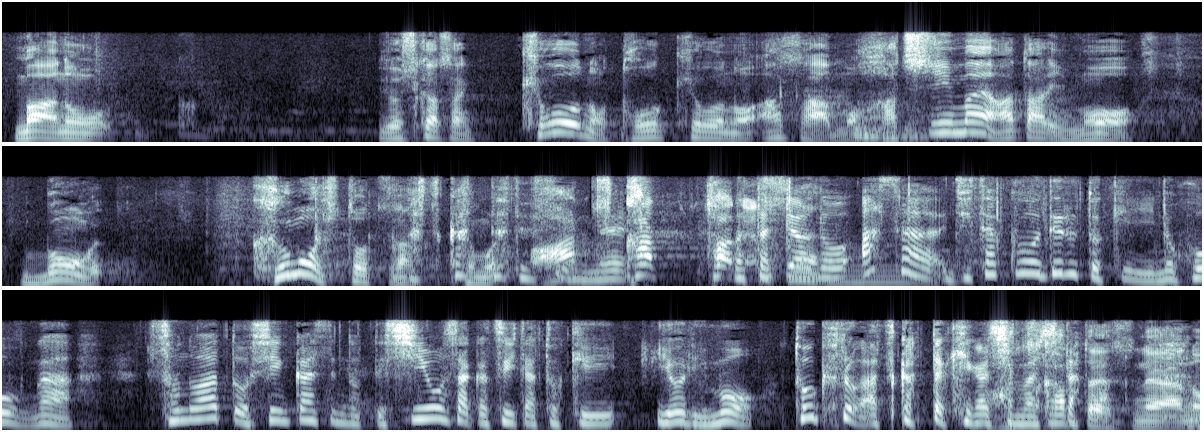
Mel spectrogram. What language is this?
Japanese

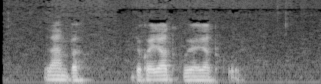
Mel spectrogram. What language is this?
Finnish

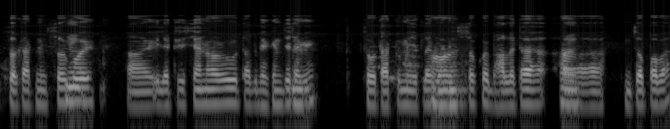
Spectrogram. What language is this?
Assamese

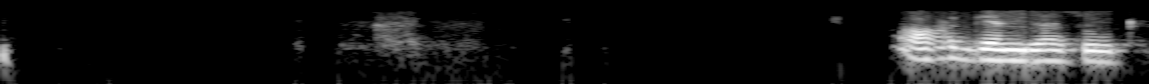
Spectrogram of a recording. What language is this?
Punjabi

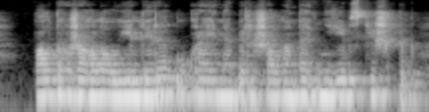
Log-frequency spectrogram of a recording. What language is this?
Kazakh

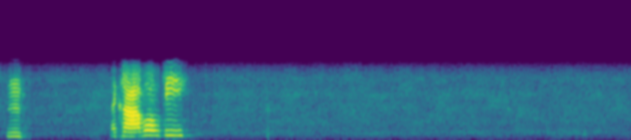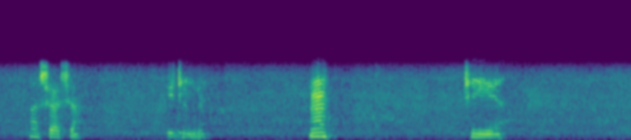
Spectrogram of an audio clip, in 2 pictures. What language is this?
Dogri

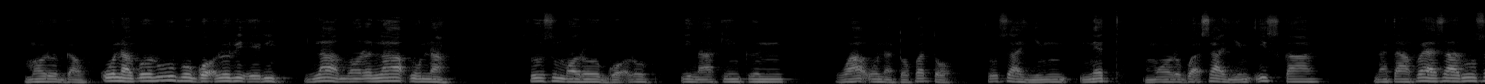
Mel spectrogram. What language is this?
Mom Jango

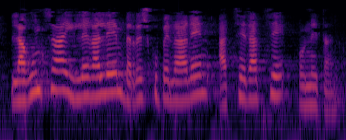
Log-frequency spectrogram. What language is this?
Basque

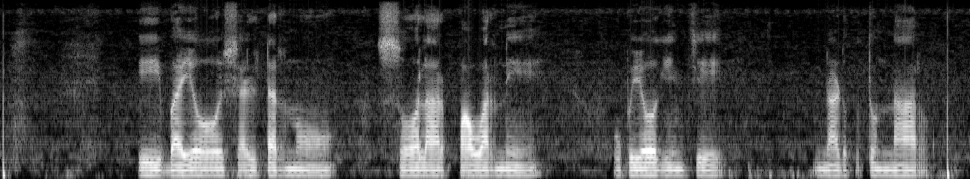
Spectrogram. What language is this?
Telugu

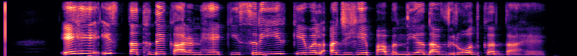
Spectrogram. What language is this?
Punjabi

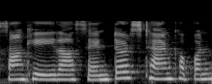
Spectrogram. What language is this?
Sindhi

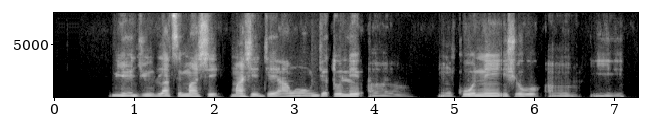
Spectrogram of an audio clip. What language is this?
Yoruba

